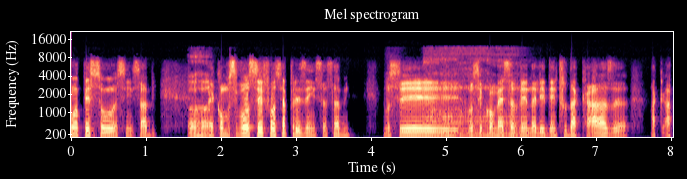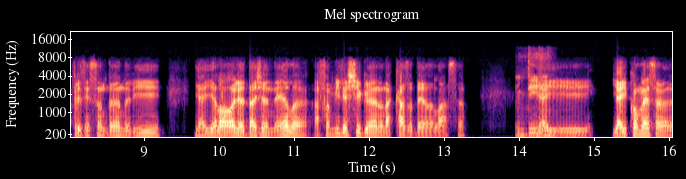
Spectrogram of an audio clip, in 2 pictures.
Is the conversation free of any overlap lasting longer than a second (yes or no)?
no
